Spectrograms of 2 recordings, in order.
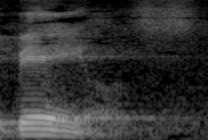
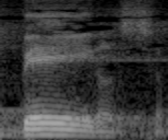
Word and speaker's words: Baals: Lord and served the Baals. Ang uban mo basa na Baal. Okay? But actually, it is pronounced as Baals. Basta double A gani mo na siya i-pronounce na ito nga prolong A.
